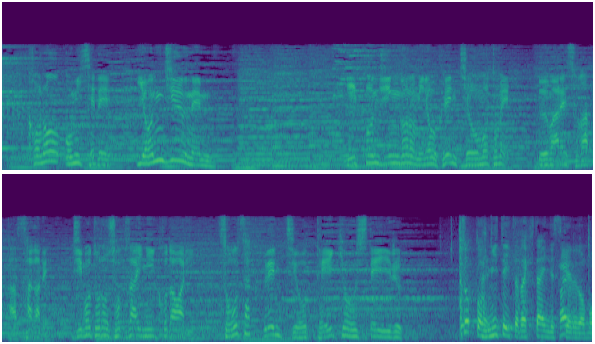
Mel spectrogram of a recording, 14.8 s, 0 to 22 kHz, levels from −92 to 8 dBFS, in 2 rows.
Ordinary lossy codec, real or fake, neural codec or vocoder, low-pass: none; real; none; none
